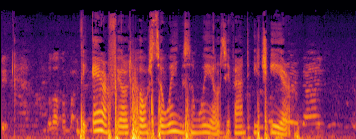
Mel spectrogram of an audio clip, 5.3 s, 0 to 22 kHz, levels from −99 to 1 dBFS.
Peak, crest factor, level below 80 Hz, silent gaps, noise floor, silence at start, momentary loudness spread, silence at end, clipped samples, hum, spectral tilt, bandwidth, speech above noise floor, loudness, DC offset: 0 dBFS; 18 dB; -26 dBFS; none; -39 dBFS; 0 s; 18 LU; 0 s; under 0.1%; none; -5 dB/octave; 16 kHz; 22 dB; -17 LUFS; under 0.1%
